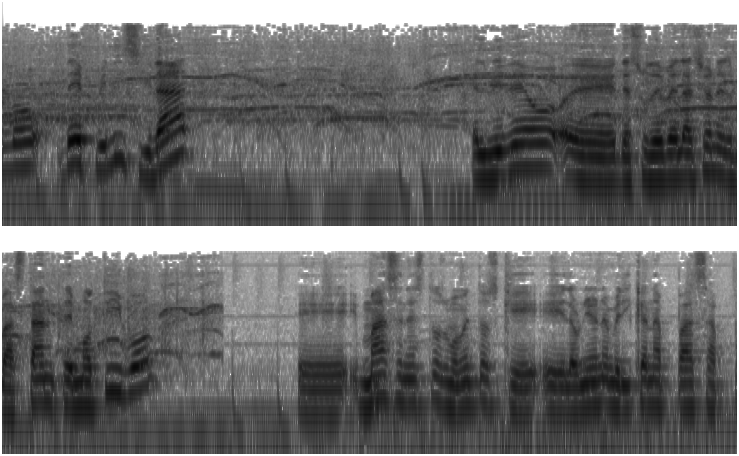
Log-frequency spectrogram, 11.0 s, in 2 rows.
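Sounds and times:
speech: 0:00.0 - 0:01.6, 0:03.5 - 0:06.8, 0:07.7 - 0:11.0
applause and cheering: 0:00.0 - 0:07.2.

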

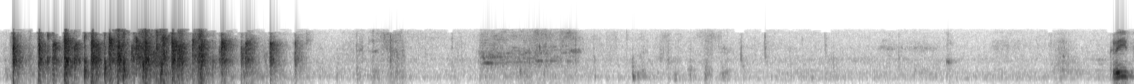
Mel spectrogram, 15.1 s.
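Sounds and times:
audience applause: 0:00.2 - 0:04.0.

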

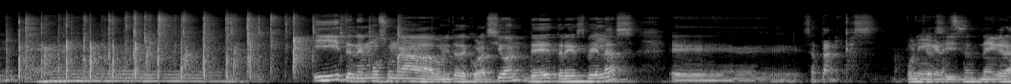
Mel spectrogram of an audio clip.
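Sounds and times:
small audience clapping: 0:00.0 - 0:04.4
speech: 0:03.2 - 0:10.1.

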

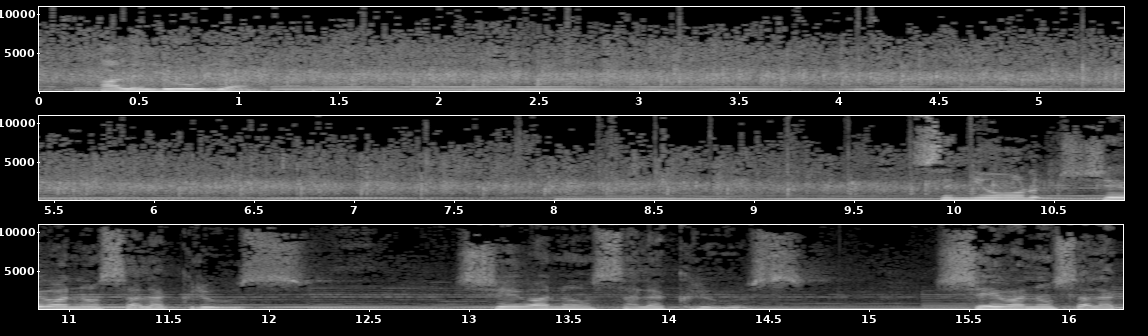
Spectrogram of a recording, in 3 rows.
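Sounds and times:
crowd applauding: 0:00.0 - 0:10.6
sustained organ-like chords: 0:00.0 - 0:16.2
speech: 0:00.2 - 0:01.3, 0:10.0 - 0:12.3, 0:13.1 - 0:14.8, 0:15.4 - 0:16.2.

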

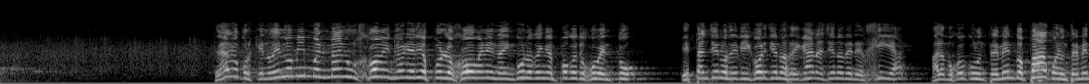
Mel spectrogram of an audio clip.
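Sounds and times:
crowd clapping: 0:00.0 - 0:04.2
speech: 0:02.1 - 0:10.8.

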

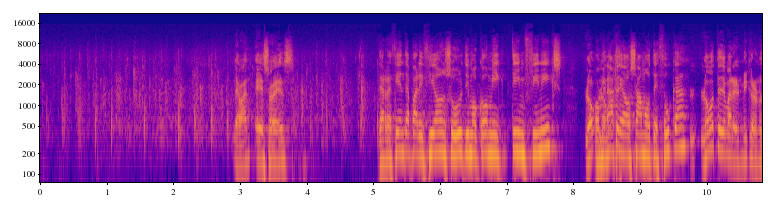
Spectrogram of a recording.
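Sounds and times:
audience applause: 0:00.0 - 0:06.1
speech: 0:02.9 - 0:04.0, 0:05.1 - 0:10.8.

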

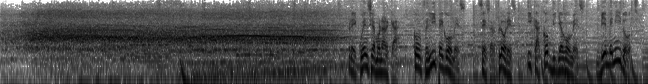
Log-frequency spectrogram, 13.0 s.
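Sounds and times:
stadium crowd shouting and roaring: 0:00.0 - 0:07.0
speech: 0:07.0 - 0:12.9.

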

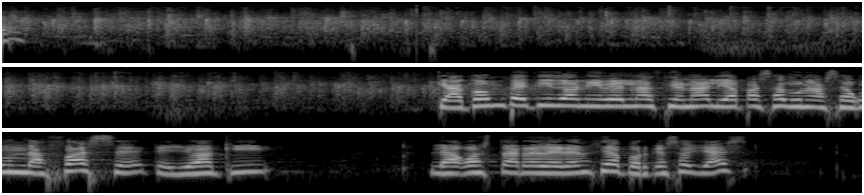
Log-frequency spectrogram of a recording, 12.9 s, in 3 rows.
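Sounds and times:
crowd applause: 0:00.0 - 0:06.8
speech: 0:06.5 - 0:10.0, 0:10.7 - 0:12.4.

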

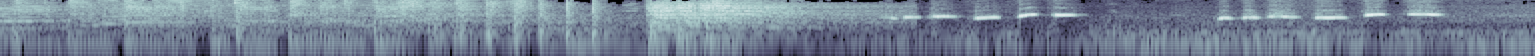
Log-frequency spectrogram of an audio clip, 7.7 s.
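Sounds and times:
busy instrumental music: 0:00.0 - 0:05.0
whistled children's song melody: 0:04.2 - 0:05.5, 0:06.1 - 0:07.3.

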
